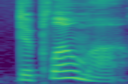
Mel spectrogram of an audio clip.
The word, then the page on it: diploma: diplóumə; ディプロゥマ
